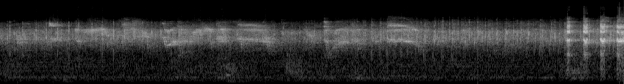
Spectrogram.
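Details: Lure recording of swiftlet chick calls for drawing in wild swiftlets: steady high, hissing chatter of many overlapping chirps, closing with a few sharp, bright clicking notes.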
